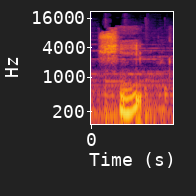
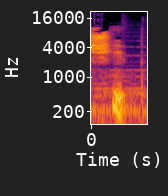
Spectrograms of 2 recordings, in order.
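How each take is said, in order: First: The vowel is held long. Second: The vowel is cut short. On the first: The speaker calls it right. "long vowel" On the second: The speaker calls it wrong. "short vowel"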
